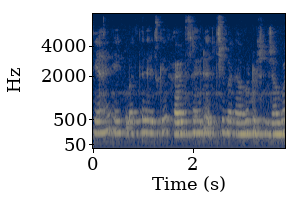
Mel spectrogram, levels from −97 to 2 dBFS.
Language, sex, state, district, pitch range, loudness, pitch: Hindi, female, Uttar Pradesh, Budaun, 225-235 Hz, -40 LUFS, 230 Hz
